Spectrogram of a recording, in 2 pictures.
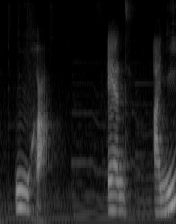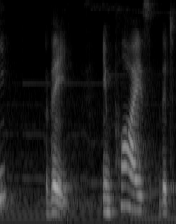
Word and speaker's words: ухо: As we spell o at the end, ухо will be neuter, not feminine, even though we hear a, ухо.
